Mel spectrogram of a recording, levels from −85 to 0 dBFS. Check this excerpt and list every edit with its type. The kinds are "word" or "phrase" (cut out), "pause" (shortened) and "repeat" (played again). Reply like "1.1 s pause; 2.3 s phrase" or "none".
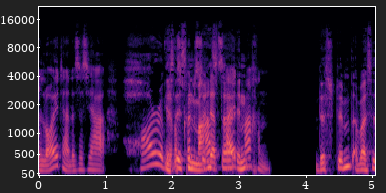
none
